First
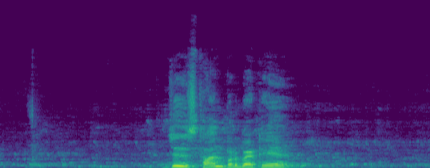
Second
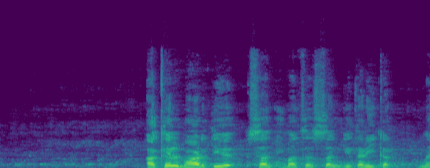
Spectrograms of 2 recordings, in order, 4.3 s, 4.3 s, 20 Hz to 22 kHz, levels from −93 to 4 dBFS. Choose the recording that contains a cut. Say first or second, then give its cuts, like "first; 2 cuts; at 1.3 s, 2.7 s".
second; 1 cut; at 2.1 s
